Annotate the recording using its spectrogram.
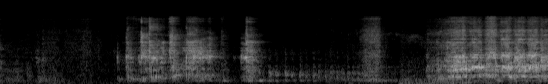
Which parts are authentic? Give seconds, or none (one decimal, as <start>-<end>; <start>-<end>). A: none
